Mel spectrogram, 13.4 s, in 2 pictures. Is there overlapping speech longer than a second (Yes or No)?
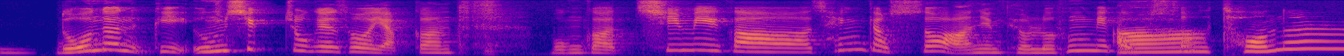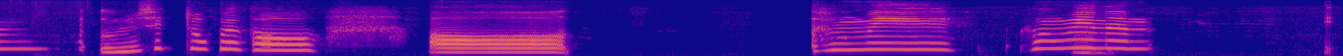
No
